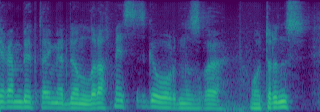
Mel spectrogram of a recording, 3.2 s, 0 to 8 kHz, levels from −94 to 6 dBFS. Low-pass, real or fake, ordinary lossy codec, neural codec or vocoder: none; fake; none; codec, 16 kHz, 0.5 kbps, X-Codec, WavLM features, trained on Multilingual LibriSpeech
